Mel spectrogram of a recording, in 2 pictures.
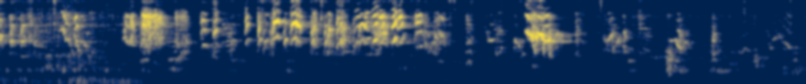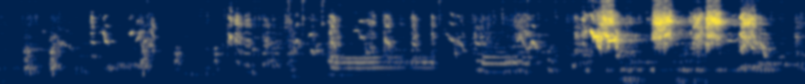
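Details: Colourful budgies chattering in harsh, buzzy bursts mixed with a few lower, steadier warbled notes and sharp high chirps.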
